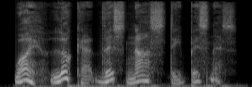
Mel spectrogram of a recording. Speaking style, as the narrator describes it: Tom suddenly declared, in a muffled, dreamy voice

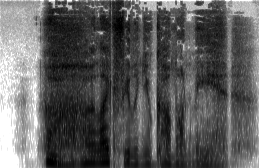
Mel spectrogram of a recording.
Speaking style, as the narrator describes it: I murmured

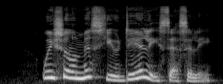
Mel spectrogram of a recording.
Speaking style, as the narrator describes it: I say, smiling brightly

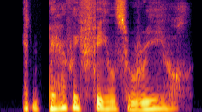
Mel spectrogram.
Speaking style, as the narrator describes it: Mei Ling murmured

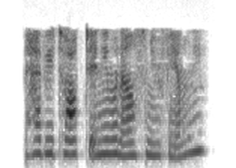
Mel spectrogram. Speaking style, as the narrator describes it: Maya asked, her voice soft

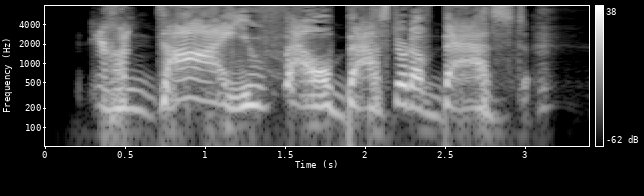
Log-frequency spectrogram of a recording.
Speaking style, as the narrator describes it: the High Priest screamed

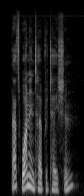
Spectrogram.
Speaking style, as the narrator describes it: Ji said, more coldly

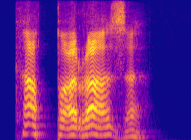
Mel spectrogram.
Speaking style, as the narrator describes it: he said in an almost pleading tone

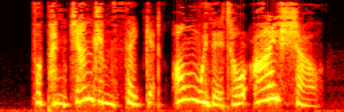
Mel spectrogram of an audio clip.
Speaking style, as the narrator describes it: snapped Mrs

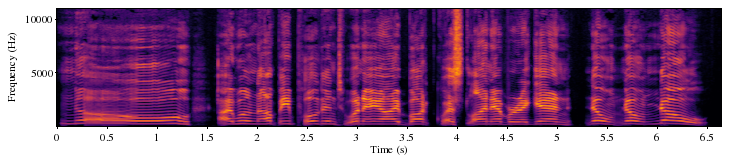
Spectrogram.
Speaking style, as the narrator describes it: Caesarbo nearly pulled his hair out as he screamed

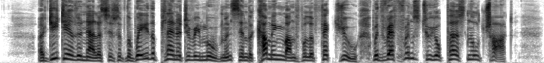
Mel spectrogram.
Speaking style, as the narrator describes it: she snapped, sounding much more like Professor McGonagall than her usual airy-fairy self

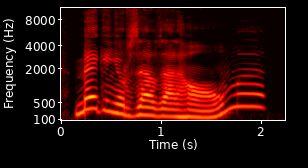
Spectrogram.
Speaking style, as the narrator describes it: sneered the first kidnapper

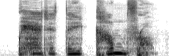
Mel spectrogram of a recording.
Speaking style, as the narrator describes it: he muttered

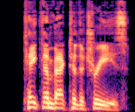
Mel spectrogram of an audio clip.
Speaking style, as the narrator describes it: I barked at Leo

